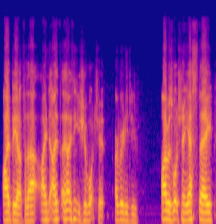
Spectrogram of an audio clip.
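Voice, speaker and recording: A man's voice: medium pitch, quick pace, no echo. A man hosting a podcast, chatting casually and ranting at length about films. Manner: animated, rambling movie ranting. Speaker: podcast host. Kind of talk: casual chat.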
